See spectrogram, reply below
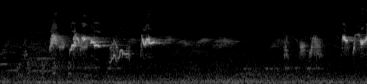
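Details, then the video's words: Red-whiskered bulbul, a caged decoy bird displaying with fanned feathers, recorded 19 February 2023: short bright whistled phrases with quick slurred notes, a brief pause, then another whistled flourish near the end. "Chào Mào Mồi Xoè"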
